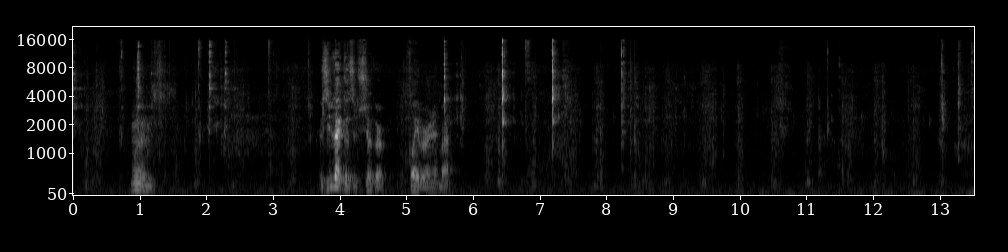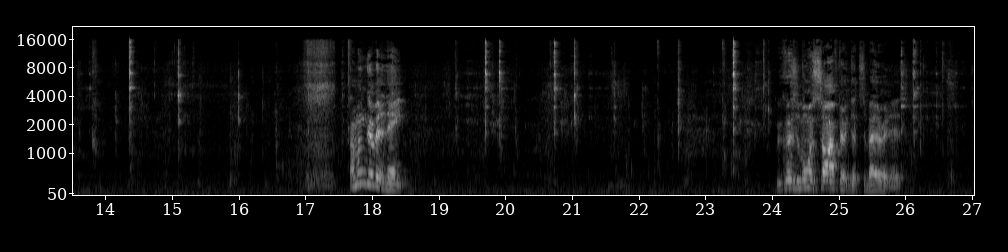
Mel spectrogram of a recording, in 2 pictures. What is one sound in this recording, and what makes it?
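A man makes short sounds of enjoyment while eating, close by.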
